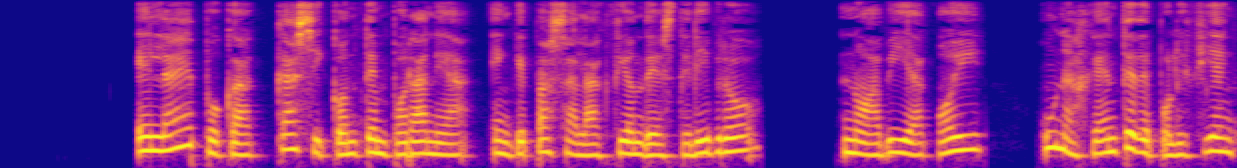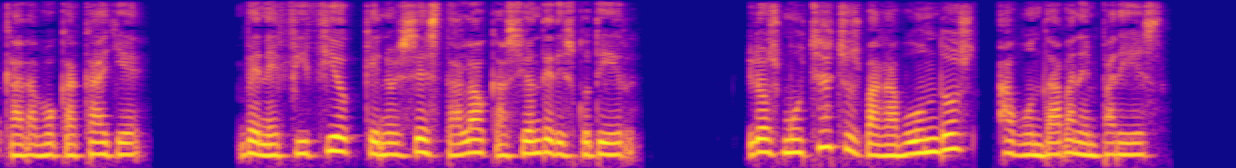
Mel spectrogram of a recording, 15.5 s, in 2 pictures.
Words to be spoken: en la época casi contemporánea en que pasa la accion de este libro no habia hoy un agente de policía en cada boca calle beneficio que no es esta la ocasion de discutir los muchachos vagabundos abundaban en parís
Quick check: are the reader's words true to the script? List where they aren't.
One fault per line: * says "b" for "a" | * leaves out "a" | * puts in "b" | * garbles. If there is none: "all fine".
all fine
